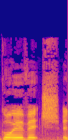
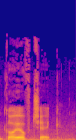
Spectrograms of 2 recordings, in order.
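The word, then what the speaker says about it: Gojowczyk: I was saying Gojovic until Sunday, and then I got corrected by a German to Gojovic.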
